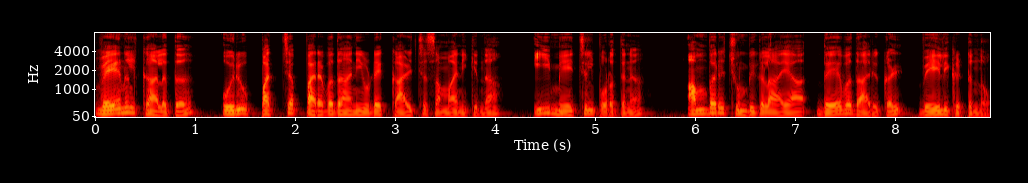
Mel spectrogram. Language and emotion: Malayalam, neutral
